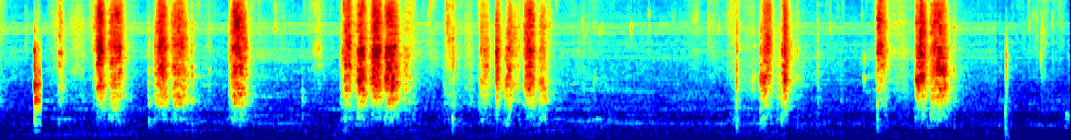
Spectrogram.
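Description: Large kitchen knife slicing through raw meat on a bamboo cutting board: short sawing cuts that scrape along the board, about ten irregular strokes, with a pause of a second or so just after the middle.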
